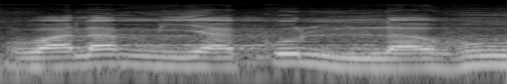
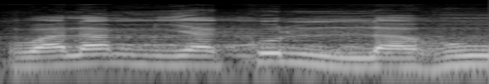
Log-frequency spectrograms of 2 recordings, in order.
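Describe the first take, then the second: The two takes are said the same way.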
